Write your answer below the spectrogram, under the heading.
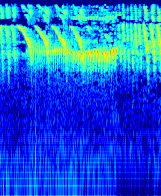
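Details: Canary in morning song, meant to get non-singing canaries going: a series of four descending slurred whistles running into a fast even trill, followed by softer quick repeated notes.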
